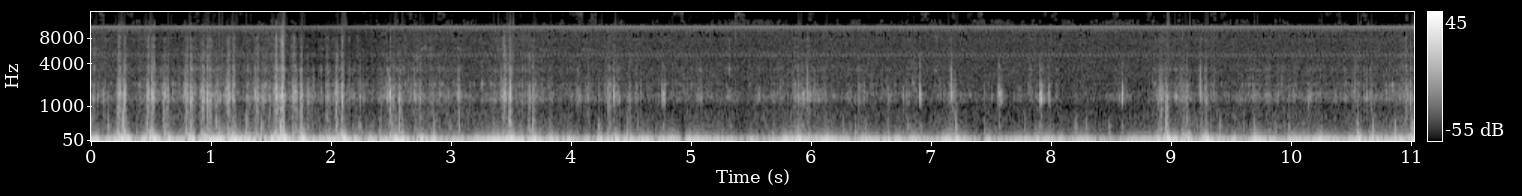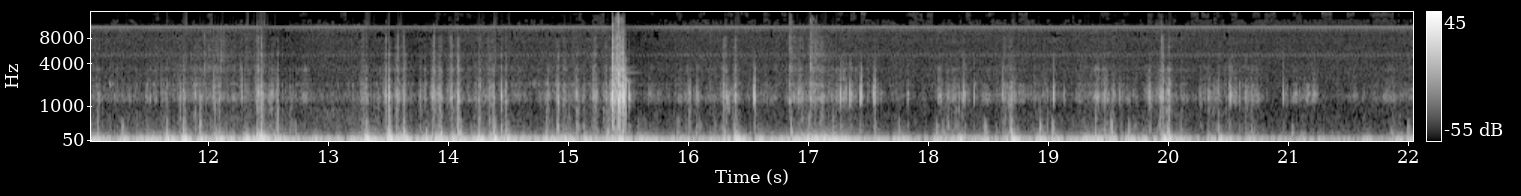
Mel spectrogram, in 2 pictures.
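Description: Mountain bike ridden over a bumpy dirt singletrack: a constant clatter of knocks and rattles from the bike over roots and bumps, with wind rumbling on the microphone. One sharper knock stands out a little past the middle.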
